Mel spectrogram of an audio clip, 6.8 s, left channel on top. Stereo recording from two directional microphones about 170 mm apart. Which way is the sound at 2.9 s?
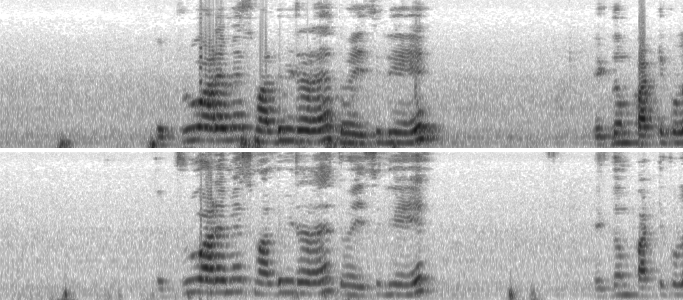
10° right (ahead or behind).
